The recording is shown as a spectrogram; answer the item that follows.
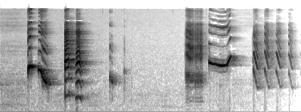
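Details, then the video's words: Pet parrot, a tame talking bird, whistling: short bright whistled notes, some sliding downward and some rising, in separate bursts with pauses, ending with a quick series of chirpy descending notes. "Cute Parrot Talking and Whistling"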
